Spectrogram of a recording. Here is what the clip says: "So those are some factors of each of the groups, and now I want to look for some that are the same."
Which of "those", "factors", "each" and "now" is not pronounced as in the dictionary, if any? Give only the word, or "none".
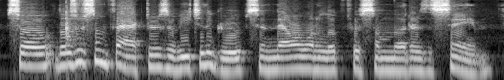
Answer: none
